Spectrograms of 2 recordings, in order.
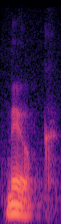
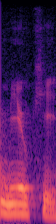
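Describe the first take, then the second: First: The word ends cleanly on the k sound. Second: An extra vowel sound follows the final k. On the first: The speaker calls it right. "diga milk" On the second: The speaker calls it wrong. "não diga milk"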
